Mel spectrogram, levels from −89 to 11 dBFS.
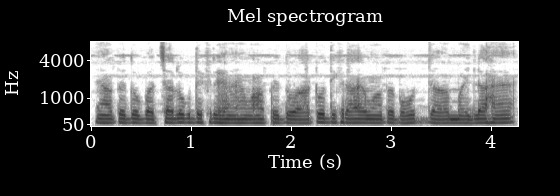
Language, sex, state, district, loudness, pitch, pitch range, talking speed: Hindi, male, Jharkhand, Garhwa, -14 LUFS, 130 Hz, 130-135 Hz, 295 wpm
